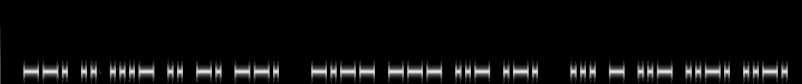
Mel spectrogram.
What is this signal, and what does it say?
Morse code, heard as a keyed tone, about 25 wpm, 600 Hz. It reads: GIVING YOUR STUFF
